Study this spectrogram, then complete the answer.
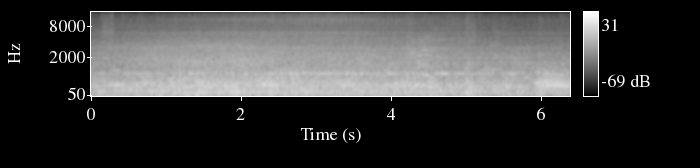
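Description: A packed passenger train rolls into a station, its loud, steady rail rumble building, with a brief metallic wheel squeal near the end as it slows.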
